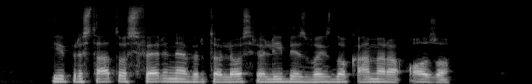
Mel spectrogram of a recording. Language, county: Lithuanian, Marijampolė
